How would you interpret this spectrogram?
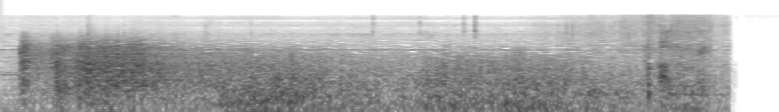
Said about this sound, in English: Great timing on the thunder and lightning there, I think.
